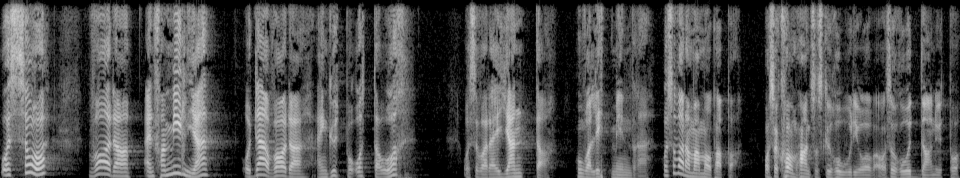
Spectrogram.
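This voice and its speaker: High, lively man preaching to children. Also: big-room sound. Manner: animated, leads the audience in sound effects; tells the story in first person as a disciple. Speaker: preacher telling a Bible story to children. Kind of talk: lively storytelling sermon for children.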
